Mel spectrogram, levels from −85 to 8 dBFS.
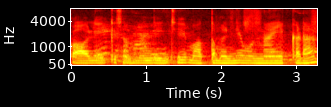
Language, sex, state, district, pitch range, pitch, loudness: Telugu, male, Andhra Pradesh, Manyam, 120-130 Hz, 125 Hz, -17 LUFS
